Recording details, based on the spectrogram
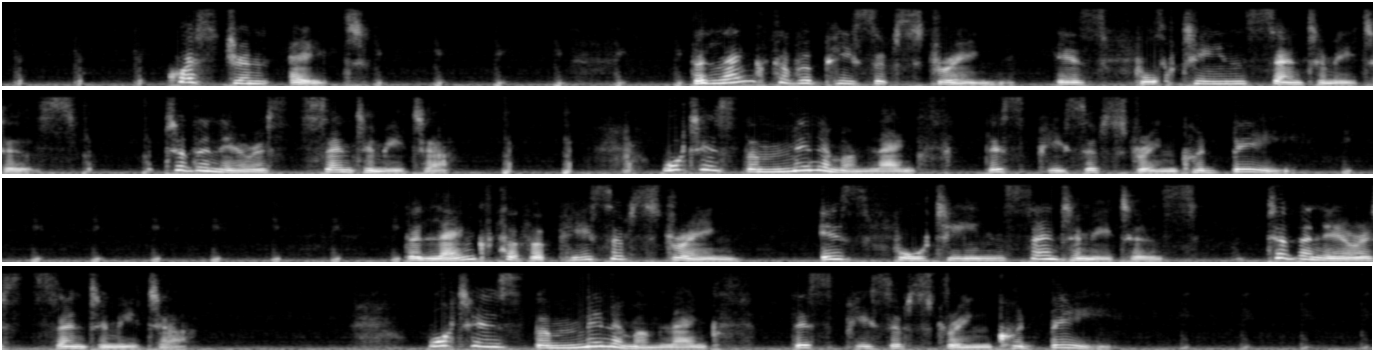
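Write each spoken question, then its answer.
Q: What is the minimum length this piece of string could be?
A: 13.5 cm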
